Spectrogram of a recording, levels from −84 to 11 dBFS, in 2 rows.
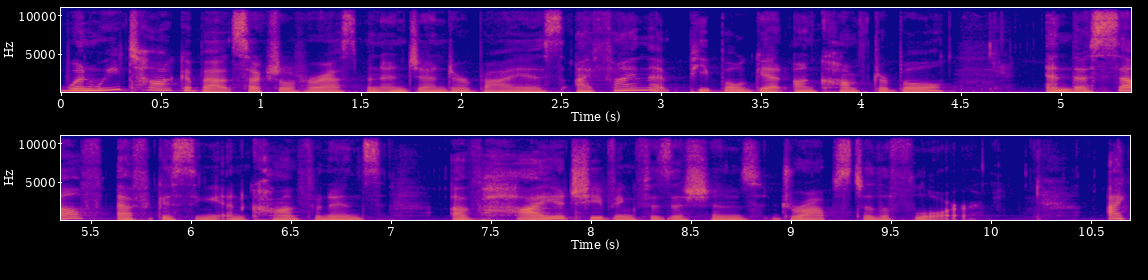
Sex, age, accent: female, 40-59, American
